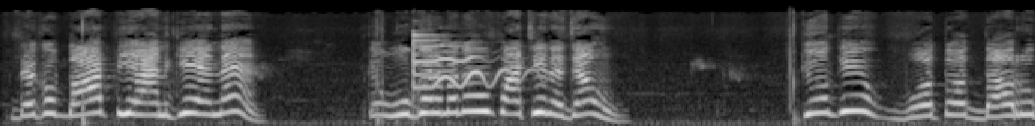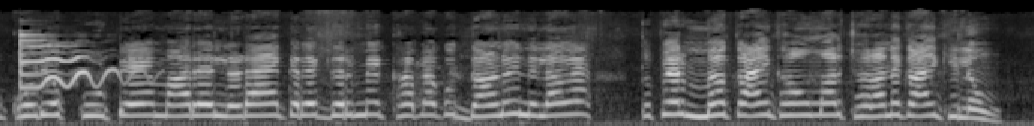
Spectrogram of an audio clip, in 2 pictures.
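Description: Over music in the background, a woman speaks at an extremely high pitch and very slow pace, with ordinary pitch variation and a dry sound with no echo. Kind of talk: scripted dialogue in local dialect. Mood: complaining, animated. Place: open country.

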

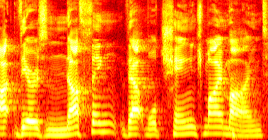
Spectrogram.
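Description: Animated and in a New York accent, a man with a fairly high pitch talks at a moderate pace. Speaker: comedian and podcast host; comedian, podcast host. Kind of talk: casual chat. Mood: animated, storytelling. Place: studio. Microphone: studio mic.

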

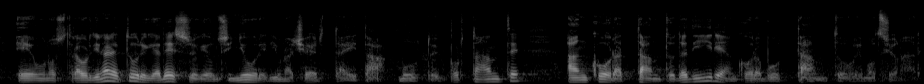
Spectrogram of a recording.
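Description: A man speaks in a very deep, low voice. His pace is fairly quick. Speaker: actor interviewed about theatre. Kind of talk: interview answer. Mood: warm, proud. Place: hall. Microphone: handheld.

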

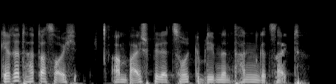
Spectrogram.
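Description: A man talking at a very fast pace, dry sound with no echo, quiet background. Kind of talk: conference talk. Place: home room. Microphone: headset.

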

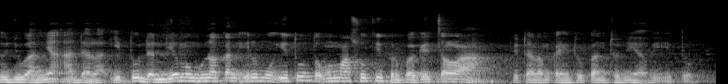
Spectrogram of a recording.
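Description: A man's voice with ordinary pitch variation and audible room echo. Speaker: religious teacher. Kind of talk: religious lecture. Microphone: lapel.

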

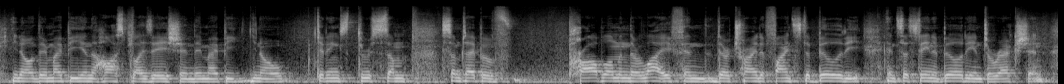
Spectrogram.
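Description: A man with an American accent talks at a fairly quick pace in a fairly high pitch. His intonation is monotone and flat, with light background noise behind him. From US Pacific Northwest, Whatcom County, Washington. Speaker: mental health speaker and author. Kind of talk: motivational talk. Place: meeting room.

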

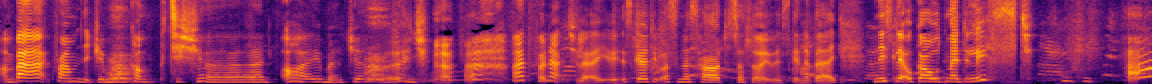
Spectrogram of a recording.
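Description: A woman speaks at a moderate pace in a raised, projected voice, with noticeable background noise behind her. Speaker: family vlogger. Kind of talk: casual vlog chat. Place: home room. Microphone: phone near.

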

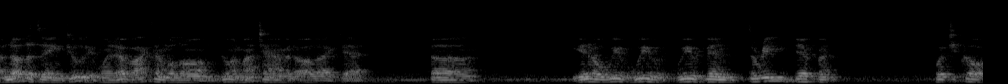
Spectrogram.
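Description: A man with an American accent is speaking. The room echo is audible, with light background noise. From North Carolina, US. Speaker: war veteran. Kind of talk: interview answer. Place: home room. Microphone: camera far.

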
